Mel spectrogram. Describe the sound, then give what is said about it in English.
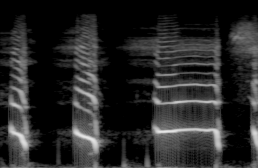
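A person imitates a seagull with loud, nasal, high cries: two short wailing calls that bend downward, then one long sustained squawk, and a brief clipped cry at the end. “You'll never hear another seagull impression ever.”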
